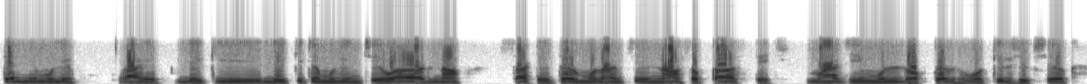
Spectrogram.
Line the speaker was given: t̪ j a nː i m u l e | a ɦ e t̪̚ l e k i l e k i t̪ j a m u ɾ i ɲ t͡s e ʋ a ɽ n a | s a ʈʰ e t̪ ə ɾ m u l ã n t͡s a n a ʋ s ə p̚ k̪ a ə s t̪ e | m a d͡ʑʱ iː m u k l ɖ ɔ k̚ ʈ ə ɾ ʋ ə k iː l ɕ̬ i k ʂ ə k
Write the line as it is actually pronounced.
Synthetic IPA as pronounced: t̪ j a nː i m u l e | a ɦ e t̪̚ l e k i l e k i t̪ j a m u l i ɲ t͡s e ʋ a ɽ n a | s a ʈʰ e t̪ ə ɾ m u l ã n t͡s e n a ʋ s ə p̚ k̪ a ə s t̪ e | m a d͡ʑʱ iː m u l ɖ ɔ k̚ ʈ ə ɾ ʋ ə k iː l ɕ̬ i k ʂ ə k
